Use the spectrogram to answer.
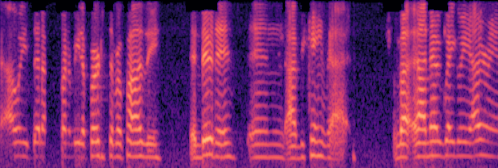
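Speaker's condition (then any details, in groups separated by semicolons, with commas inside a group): Cerebral palsy; past challenges speaking up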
